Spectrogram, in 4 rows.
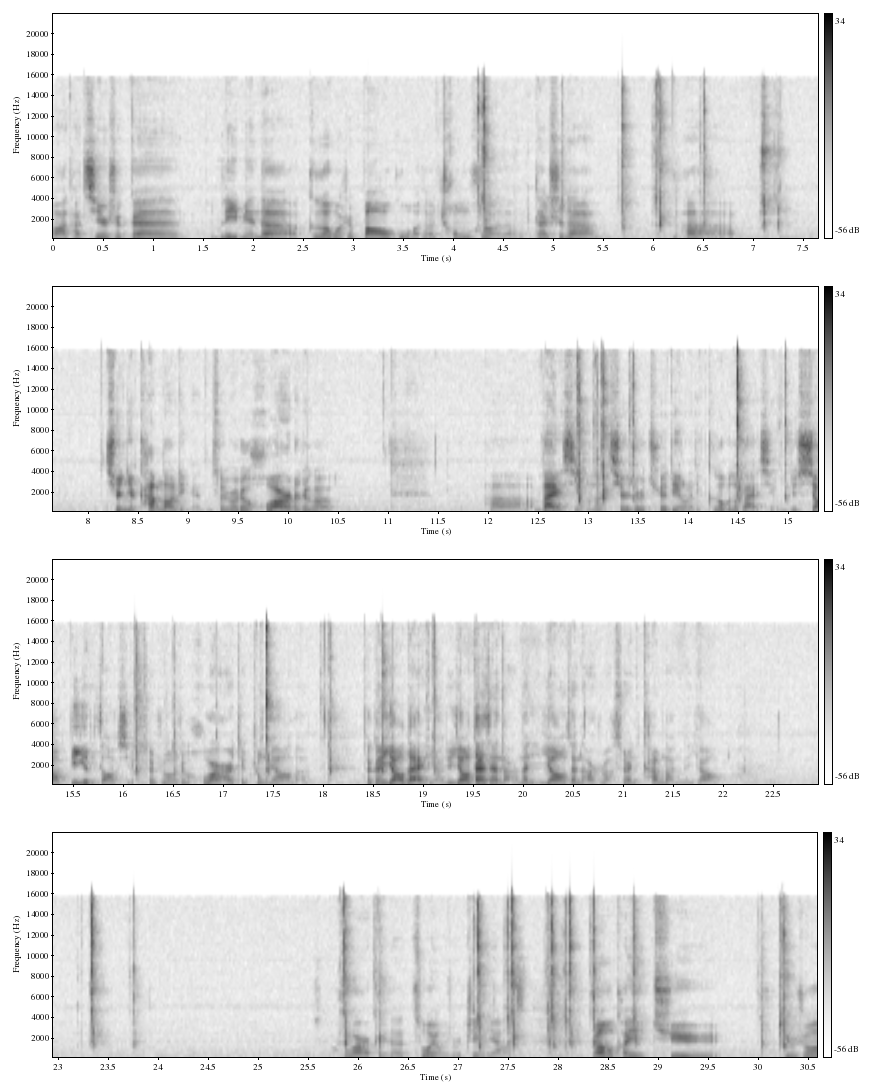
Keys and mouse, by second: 0.1 middle click, 0.5 click, 1.1-4.4 middle drag, 4.4 shift+click, 5.3 middle click, 5.9 shift+right click, 6.1 ctrl+middle click, 7.1 f, 7.5 middle click, 8.0 click, 8.8 middle click, 9.4-10.6 drag, 10.6-24.9 middle drag, 24.9 click, 25.7-27.3 ctrl+middle drag, 27.3 shift+right click, 27.6-28.8 ctrl+middle drag, 28.8 Tab, 30.4 shift+middle click.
